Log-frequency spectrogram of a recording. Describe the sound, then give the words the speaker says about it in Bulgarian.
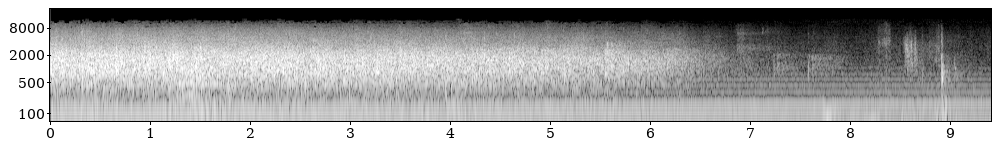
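An indoor audience in a hall full of graduates and parents gives sustained applause for the Chairperson of the Bulgarian National Assembly, Tsveta Karayancheva. The clapping is loud and dense for about six seconds, then thins out and fades to scattered claps and a few soft thumps over a low steady hum. “Моля отново вашите аплодисменти за председателя на Народното събрание, госпожа Цвета Караянчева.”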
